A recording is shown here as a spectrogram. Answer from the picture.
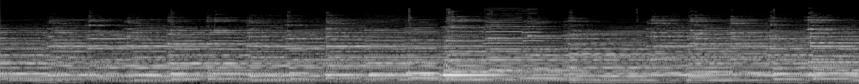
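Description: Ensemble of tabletop sets of small tuned bells (Bergamasque campanine) struck with small hammers, playing a slow pastoral tune: many ringing notes overlap and sustain, with one louder stroke about four and a half seconds in.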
